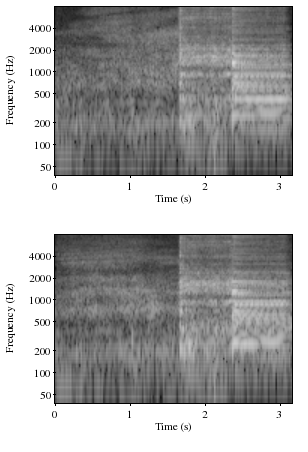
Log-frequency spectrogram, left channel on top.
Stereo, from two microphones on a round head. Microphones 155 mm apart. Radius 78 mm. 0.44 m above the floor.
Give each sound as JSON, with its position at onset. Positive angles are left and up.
{"t": 1.6, "sound": "a chime", "side_deg": 50, "distance_m": 0.7}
